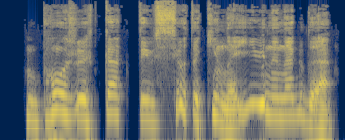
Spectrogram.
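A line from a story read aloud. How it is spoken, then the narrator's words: Laughing. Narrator (Russian): рассмеялся Барановский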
